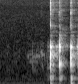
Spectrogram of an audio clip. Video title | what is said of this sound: Summer Mandalas | If I tap it, you can hear it's made out of foam.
